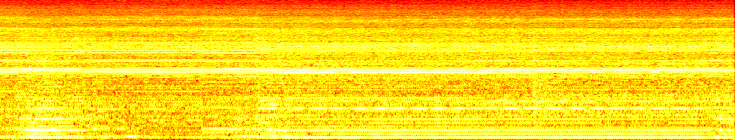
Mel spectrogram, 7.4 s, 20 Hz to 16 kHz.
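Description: BF20 milling machine end-milling aluminium, its belt-driven spindle, powered by a three-phase motor on a speed controller, running with a steady high-pitched whine and a low hum. The cutting tone shifts about two seconds in as the cut changes.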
